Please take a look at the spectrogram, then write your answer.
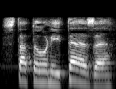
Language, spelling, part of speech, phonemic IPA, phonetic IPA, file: Interlingua, statounitese, adjective / noun, /stato.uniˈtese/, [stato.uniˈteze], Ia-statounitese.ogg
- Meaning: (adjective) American, US-American, United Statesian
